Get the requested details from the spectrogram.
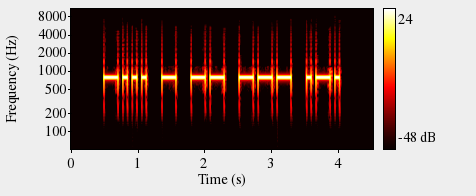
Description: Morse code, heard as a keyed tone, about 17 wpm, 800 Hz. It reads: BTMOR
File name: CW / DET / 1 6 1500C S A 16wpm 2635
